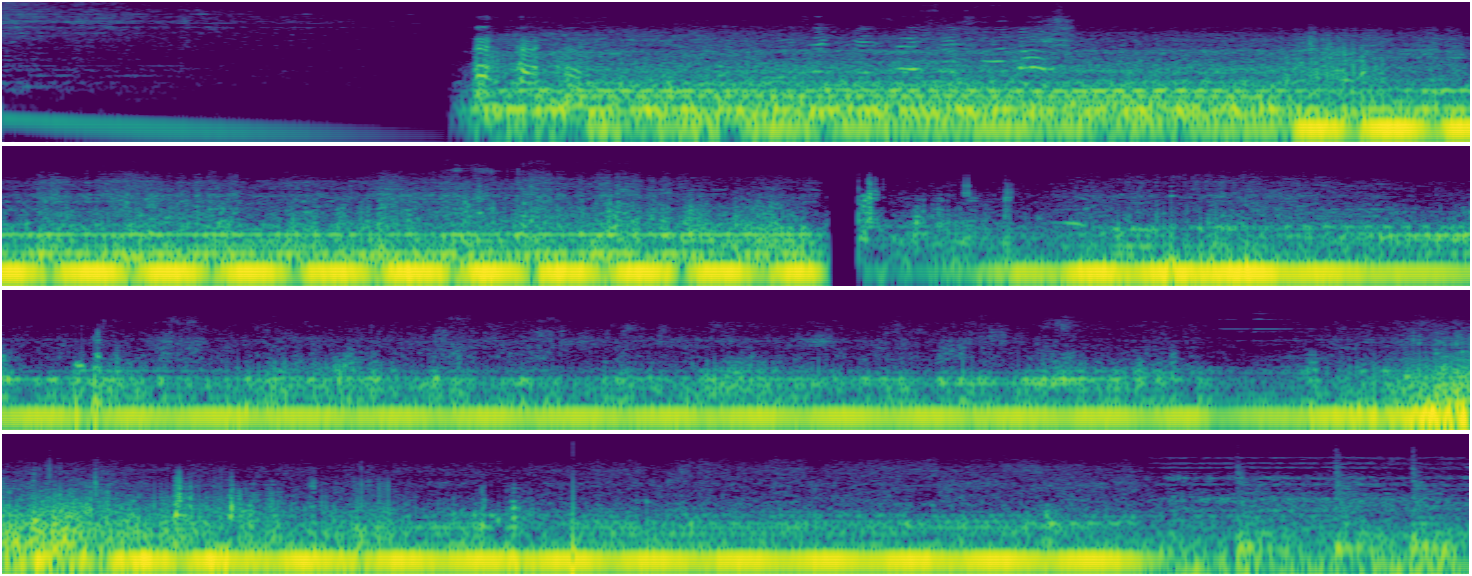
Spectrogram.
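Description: Deep, steady engine drone of an offshore vessel, with wind buffeting the microphone. It drops out for an instant near the middle and carries on.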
